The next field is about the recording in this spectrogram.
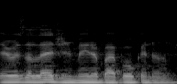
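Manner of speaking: plain reading voice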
